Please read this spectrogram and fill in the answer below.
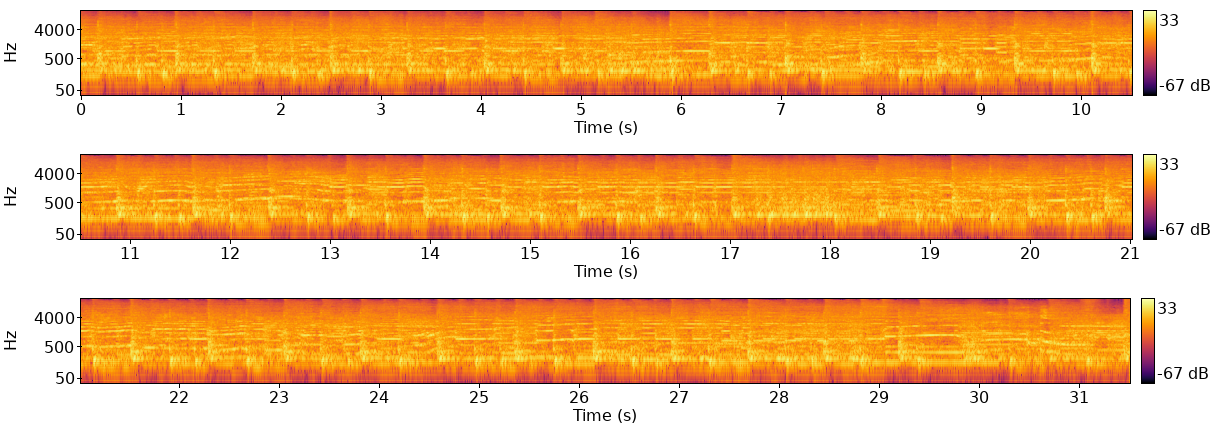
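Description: Live rock band playing: an electric guitar lead with notes that bend up and down, over electric bass and a drum kit.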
